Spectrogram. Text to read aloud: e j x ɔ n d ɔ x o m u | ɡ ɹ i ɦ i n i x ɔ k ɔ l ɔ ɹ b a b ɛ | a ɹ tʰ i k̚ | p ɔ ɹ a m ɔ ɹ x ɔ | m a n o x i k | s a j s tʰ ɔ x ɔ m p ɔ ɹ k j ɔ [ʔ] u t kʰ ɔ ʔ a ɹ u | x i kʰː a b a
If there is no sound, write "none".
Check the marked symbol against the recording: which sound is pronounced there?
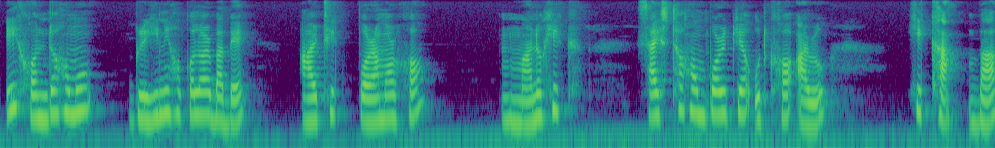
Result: ʔ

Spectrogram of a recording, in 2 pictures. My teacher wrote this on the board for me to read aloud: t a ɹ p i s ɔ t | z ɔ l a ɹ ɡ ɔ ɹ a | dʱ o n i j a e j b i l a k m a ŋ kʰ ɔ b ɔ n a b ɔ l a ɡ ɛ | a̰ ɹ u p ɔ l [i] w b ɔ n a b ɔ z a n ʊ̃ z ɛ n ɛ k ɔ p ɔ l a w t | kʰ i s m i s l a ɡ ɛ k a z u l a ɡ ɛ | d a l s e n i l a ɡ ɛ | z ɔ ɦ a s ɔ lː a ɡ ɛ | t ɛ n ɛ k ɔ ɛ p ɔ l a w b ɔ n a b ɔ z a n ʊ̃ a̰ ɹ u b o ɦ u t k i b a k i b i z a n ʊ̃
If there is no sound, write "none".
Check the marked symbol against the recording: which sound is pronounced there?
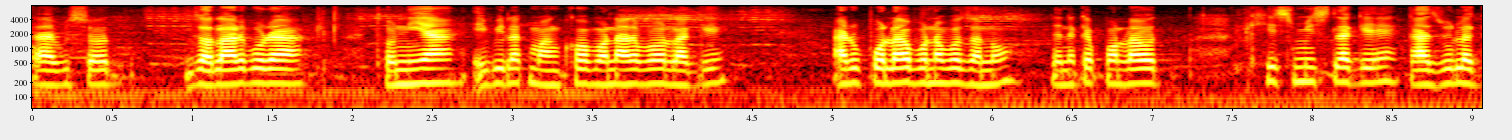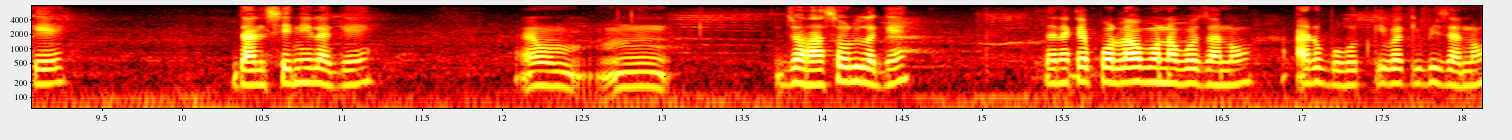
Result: a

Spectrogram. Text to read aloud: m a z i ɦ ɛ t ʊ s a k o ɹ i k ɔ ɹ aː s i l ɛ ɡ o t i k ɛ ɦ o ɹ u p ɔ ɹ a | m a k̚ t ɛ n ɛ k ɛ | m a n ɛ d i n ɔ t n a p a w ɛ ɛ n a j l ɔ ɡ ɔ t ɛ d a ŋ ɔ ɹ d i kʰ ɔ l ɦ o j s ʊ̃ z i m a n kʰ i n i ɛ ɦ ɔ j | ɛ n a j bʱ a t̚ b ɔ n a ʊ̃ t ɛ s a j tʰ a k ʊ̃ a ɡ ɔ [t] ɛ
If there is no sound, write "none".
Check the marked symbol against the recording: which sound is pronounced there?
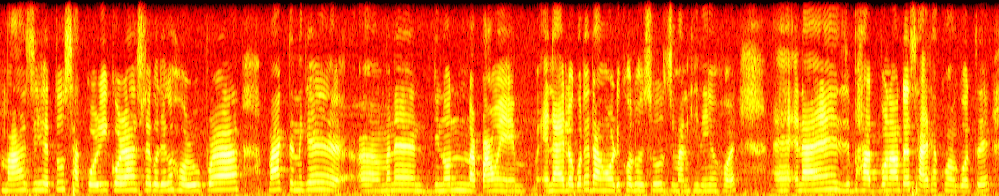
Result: t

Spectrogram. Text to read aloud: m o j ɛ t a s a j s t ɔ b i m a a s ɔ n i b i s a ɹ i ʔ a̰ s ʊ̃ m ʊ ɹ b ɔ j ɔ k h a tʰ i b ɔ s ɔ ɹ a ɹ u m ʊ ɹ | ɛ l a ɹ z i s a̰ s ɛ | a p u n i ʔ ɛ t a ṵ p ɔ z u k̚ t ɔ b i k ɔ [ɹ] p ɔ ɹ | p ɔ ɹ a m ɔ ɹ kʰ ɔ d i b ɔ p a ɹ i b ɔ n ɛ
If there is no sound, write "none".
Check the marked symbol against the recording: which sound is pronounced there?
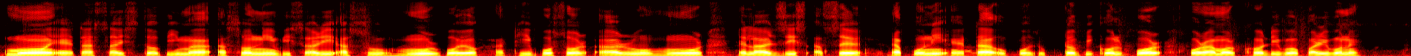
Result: l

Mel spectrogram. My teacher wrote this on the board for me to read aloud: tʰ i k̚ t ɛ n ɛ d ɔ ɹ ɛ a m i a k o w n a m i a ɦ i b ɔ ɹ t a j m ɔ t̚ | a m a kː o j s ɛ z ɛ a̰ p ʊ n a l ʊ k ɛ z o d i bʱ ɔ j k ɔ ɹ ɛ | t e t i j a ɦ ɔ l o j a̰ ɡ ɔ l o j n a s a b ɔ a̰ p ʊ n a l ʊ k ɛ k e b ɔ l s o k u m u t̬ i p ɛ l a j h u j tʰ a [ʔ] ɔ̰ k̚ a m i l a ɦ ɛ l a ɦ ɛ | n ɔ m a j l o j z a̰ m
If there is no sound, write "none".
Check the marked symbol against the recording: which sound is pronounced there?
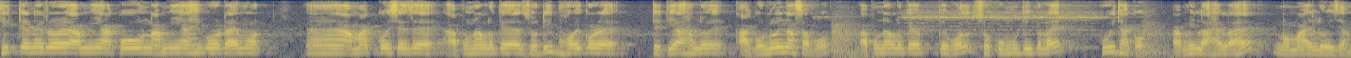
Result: k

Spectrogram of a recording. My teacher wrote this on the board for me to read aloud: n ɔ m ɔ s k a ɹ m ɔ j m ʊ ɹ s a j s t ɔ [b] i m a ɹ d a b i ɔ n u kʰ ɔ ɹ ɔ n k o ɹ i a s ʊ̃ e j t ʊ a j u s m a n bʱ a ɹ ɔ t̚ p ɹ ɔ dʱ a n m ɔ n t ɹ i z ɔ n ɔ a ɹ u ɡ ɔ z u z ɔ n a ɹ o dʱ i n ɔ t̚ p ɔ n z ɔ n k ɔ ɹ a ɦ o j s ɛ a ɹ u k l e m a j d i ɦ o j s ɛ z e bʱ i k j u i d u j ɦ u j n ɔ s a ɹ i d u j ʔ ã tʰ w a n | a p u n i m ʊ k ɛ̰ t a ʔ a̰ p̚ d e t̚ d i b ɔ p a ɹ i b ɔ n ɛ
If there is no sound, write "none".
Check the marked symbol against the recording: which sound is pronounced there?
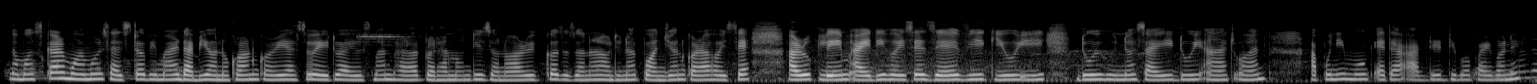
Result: b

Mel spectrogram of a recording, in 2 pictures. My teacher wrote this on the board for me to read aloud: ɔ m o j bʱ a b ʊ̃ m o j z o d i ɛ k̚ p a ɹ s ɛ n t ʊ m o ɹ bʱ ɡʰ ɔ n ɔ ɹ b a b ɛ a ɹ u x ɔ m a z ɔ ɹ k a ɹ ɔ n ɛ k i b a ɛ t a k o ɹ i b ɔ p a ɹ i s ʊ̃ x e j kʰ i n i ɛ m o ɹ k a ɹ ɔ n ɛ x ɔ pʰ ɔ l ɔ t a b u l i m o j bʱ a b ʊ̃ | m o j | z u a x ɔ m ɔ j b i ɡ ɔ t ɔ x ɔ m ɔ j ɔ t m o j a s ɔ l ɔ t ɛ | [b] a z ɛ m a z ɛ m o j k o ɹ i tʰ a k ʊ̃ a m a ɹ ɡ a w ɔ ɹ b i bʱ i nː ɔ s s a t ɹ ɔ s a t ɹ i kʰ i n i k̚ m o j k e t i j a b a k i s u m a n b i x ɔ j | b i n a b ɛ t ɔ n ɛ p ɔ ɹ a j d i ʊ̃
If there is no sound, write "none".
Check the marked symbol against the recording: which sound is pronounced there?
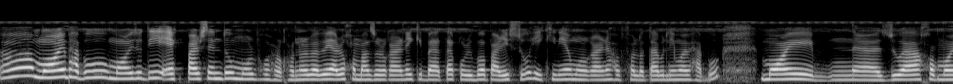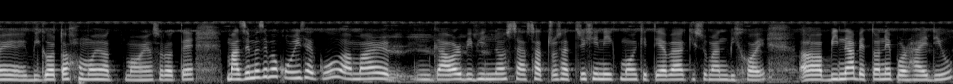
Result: m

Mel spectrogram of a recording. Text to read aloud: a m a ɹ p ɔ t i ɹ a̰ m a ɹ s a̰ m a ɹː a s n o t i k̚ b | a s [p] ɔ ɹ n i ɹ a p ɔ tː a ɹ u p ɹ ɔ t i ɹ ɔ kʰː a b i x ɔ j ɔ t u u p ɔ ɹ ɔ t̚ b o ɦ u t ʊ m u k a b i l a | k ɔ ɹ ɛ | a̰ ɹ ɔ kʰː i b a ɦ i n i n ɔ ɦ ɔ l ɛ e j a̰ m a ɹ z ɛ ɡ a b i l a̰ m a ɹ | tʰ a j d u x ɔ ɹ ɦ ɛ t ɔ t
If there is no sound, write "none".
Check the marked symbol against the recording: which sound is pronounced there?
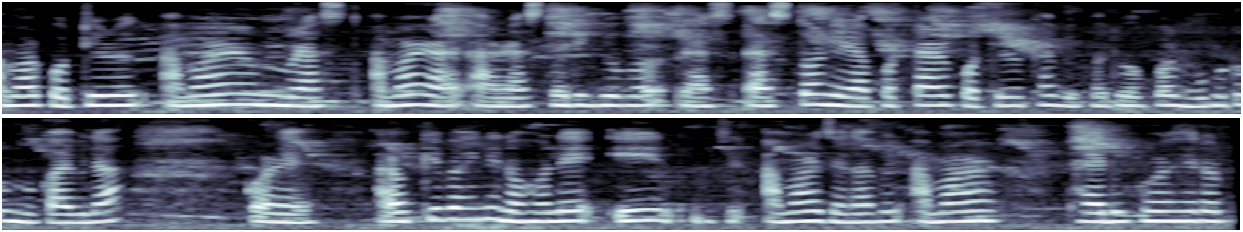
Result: t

